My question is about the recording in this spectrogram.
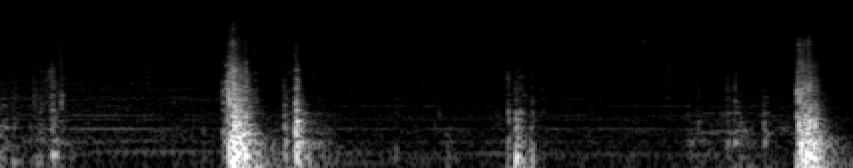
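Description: Several heavy thuds, the loudest about two seconds in and at the very end, with smaller knocks between, over a steady low hum.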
